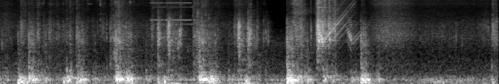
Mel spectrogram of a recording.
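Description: A metal crate's panels clatter open.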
